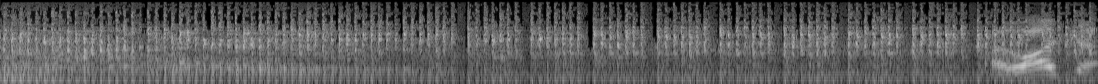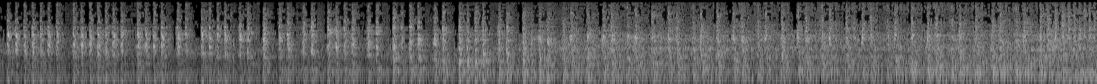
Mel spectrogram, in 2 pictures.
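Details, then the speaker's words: Engine powering a pump on a hot tub project, suspected failing head gasket (water in oil), with repaired head pipe and new open dual exhaust: loud raspy burble at steady idle about three pulses a second; normal idle. "um um sounds good"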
